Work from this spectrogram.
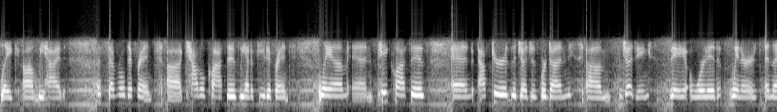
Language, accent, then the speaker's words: English; Nebraska-Wyoming area, United States; I came from the Nebraska-Wyoming area.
